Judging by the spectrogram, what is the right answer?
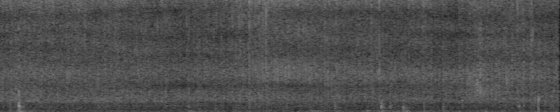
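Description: Risotto rice sizzling in the pan with shrimp stock as it is stirred, with small scattered clicks of the stirring against the pan. The stock is being cooked off into the rice before the next spoonful goes in.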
